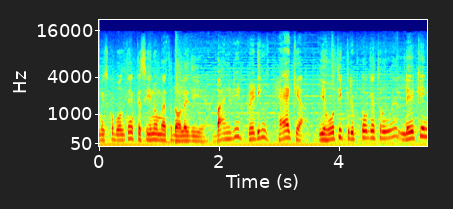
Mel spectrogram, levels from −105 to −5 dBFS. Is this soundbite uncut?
no; 2 cuts; at 1.8 s, 3.5 s

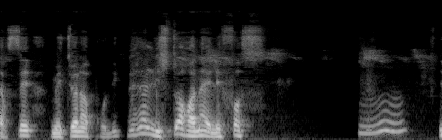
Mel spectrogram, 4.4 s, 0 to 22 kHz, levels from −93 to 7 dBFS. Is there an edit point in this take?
yes; 1 cut; at 1.4 s

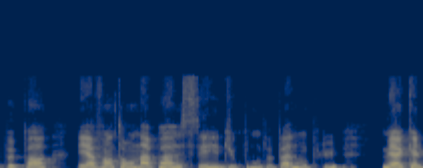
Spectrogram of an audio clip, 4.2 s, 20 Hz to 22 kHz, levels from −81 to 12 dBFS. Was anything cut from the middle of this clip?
no; 0 cuts

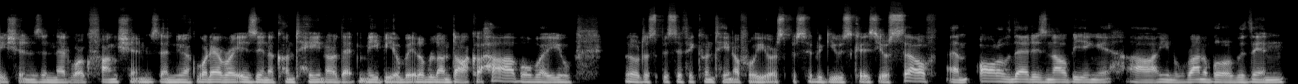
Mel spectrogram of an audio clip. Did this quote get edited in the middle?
no; 0 cuts

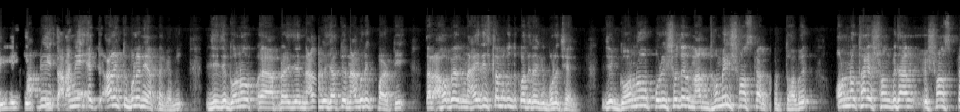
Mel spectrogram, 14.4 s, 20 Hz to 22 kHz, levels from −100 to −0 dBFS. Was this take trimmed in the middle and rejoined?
no; 0 cuts

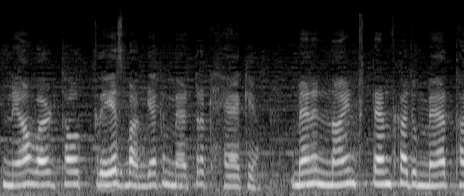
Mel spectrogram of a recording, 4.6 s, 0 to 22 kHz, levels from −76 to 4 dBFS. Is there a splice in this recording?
yes; 1 cut; at 2.8 s

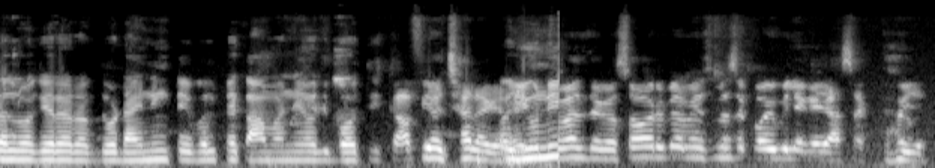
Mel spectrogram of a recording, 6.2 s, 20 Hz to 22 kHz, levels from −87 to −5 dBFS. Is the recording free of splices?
no; 1 cut; at 3.7 s

